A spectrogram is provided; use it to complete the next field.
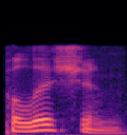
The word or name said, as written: Politian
